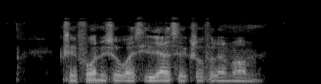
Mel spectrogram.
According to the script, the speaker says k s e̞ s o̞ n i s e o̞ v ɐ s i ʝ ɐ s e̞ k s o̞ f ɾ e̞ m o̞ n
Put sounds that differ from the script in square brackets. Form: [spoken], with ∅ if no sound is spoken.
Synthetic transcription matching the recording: k s e̞ [f] o̞ n i s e o̞ v ɐ s i [ʎ] ɐ s e̞ k s o̞ f ɾ e̞ [n] o̞ n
